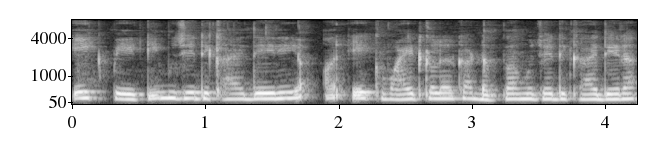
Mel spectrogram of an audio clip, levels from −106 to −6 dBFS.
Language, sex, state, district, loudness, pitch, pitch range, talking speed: Hindi, female, Delhi, New Delhi, -16 LUFS, 190 Hz, 180-200 Hz, 255 wpm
